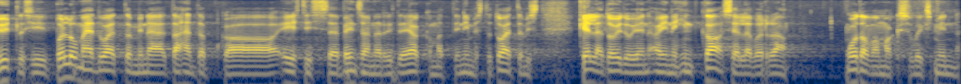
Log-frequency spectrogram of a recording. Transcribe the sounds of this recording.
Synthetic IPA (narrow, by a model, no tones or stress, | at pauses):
jɑyht̪ˑlesipɤlːume̞ɦe̞t̪o̞e̞t̪ːˑɑmine̞t̪æɦe̞nd̪̥ɑb̥̚kɑe̞ːst̪ispe̞nʲsio̞neɾid̪e̞jɑkˑːɑmɑt̪ːˑeinime̞st̪e̞t̪o̞e̞t̪ːˑɑmist̪ke̞lːet̪o̞jd̪uɑjneɦind̪̚kɑse̞lːevɤrːɑ | o̞d̪̥ɑvɑmɑksvɤjksminːɑ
